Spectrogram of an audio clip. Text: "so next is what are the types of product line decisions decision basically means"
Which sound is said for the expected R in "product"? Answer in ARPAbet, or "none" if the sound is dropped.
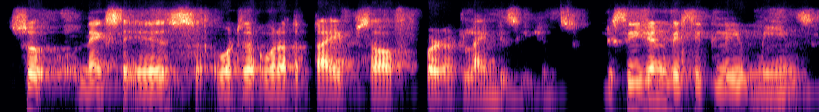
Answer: R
